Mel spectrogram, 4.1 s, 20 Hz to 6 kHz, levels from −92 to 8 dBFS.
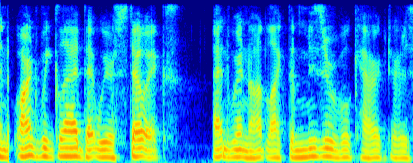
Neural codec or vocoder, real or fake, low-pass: none; real; 5.4 kHz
